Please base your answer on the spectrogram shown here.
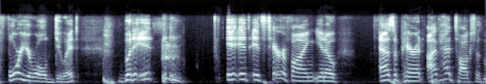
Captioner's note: cough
